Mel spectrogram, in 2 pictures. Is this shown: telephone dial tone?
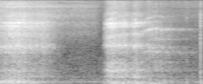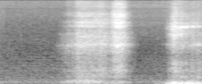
no

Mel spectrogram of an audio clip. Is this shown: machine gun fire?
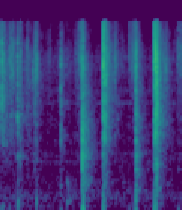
no

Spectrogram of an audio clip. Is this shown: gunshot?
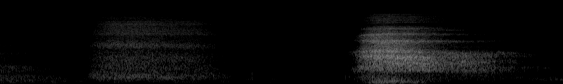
no

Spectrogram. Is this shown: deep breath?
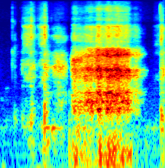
yes

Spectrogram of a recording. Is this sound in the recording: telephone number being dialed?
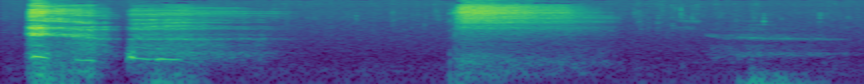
no

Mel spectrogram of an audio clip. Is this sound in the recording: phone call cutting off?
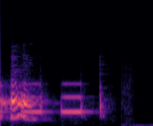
yes

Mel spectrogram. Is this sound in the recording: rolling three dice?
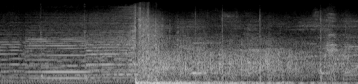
no

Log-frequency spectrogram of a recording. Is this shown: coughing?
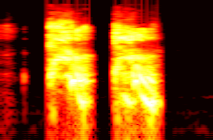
yes

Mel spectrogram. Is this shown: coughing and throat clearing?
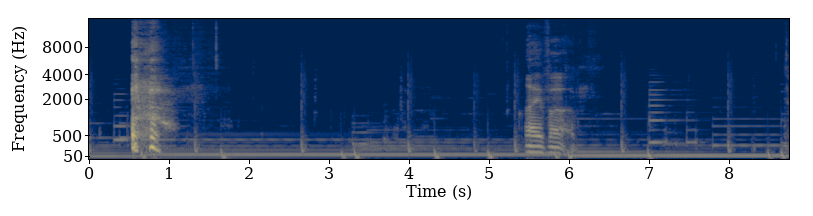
yes

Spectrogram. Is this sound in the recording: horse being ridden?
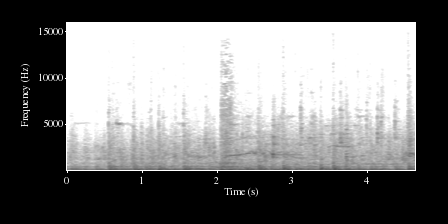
yes

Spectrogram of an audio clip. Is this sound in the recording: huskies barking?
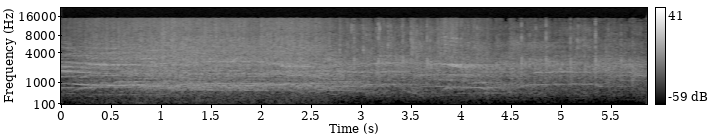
no

